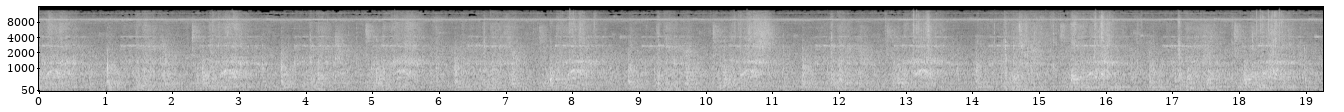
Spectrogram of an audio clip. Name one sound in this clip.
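A machine runs with a steady mechanical whir.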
